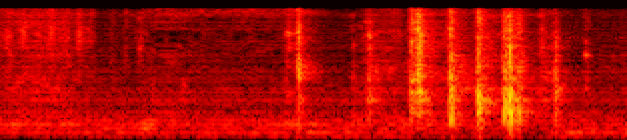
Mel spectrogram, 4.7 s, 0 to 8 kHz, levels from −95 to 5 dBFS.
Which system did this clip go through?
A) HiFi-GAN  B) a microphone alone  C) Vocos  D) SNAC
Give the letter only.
A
